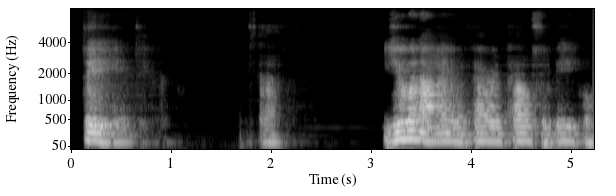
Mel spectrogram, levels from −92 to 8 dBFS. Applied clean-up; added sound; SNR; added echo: neural mask model DeepFilterNet 3.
